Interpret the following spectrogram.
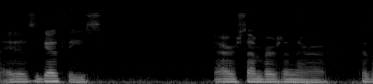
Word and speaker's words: Goethe: Now, I was saying Gautier earlier, but it is not. It is Goethe's, or some version thereof, because I looked it up, and I was saying it wrong in the other chapters, but I'm not going to re-record them.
